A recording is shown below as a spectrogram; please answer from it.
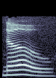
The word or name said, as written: No.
